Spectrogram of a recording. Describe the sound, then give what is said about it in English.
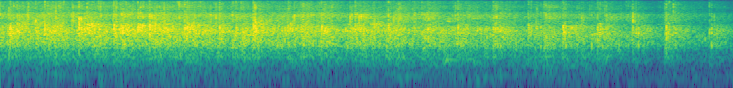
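Congregation applauding during a church service: dense, steady clapping that fills the whole stretch and eases off slightly toward the end. “And let's clap for Audre Lorde. She was amazing.”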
